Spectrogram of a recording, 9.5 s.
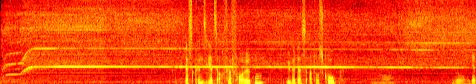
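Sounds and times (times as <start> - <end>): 
surgical drill boring into joint socket bone: 0.0 - 9.5
speech: 3.7 - 7.0, 9.1 - 9.5.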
